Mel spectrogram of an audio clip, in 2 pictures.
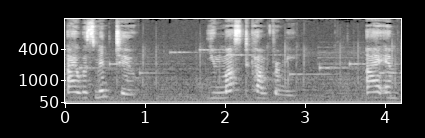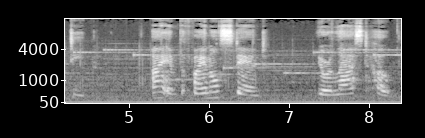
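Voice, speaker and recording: A woman's voice: fairly high pitch, bright, forceful tone, faint music behind, rough recording. A woman playing a mysterious female AI who speaks formally and cryptically in a sci-fi audio drama. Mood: solemn, cryptic. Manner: formal, cryptic, slow, commanding.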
